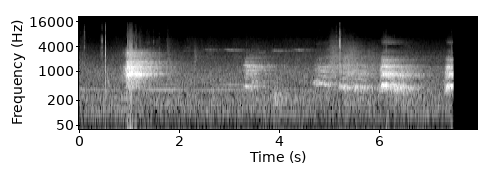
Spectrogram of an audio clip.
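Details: Dogs barking at The Barking Lot, recorded 5/1/17: a few short, broad barks at separate moments over steady background hiss, ending abruptly.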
